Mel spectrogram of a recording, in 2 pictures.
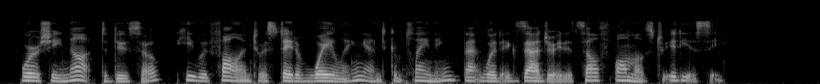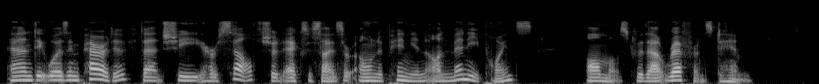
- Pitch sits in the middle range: Yes, medium, 170 Hz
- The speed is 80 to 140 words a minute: No, average, 155 wpm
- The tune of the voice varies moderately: Yes, average, 4.0 semitones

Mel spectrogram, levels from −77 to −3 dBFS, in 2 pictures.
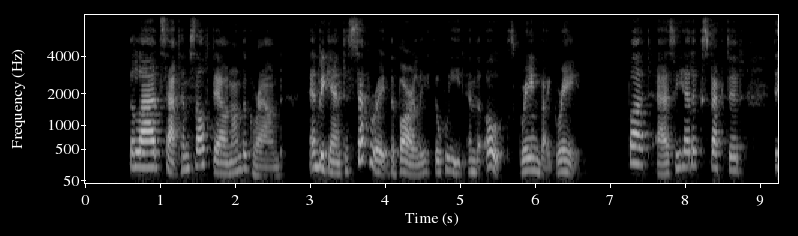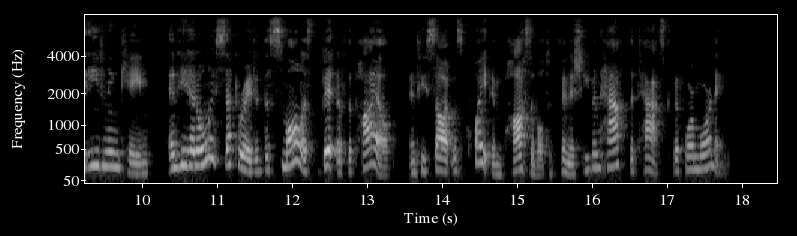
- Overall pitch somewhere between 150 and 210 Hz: Yes, high, 190 Hz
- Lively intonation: Yes, wide, 7.0 semitones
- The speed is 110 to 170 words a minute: No, average, 180 wpm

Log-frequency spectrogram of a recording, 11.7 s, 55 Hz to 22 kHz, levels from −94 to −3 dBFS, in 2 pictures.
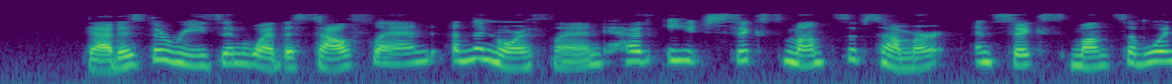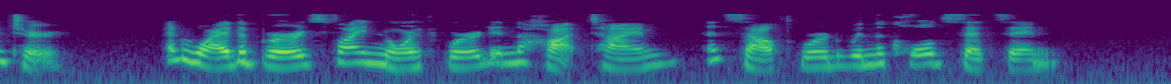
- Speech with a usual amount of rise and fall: No, wide, 6.1 semitones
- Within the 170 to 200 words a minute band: Yes, average, 195 wpm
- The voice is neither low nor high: No, high, 240 Hz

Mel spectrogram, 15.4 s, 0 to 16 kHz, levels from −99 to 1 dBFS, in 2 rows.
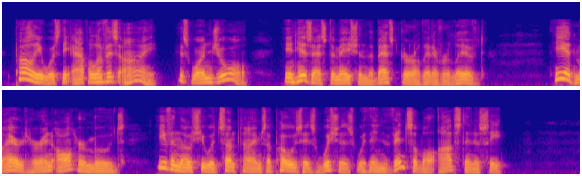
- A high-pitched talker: No, low, 105 Hz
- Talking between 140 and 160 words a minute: Yes, average, 145 wpm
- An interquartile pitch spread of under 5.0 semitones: No, wide, 5.4 semitones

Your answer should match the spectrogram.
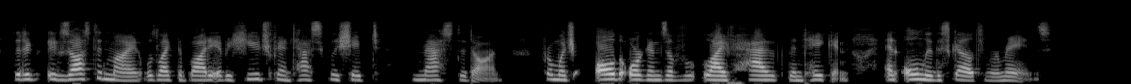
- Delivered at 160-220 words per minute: No, average, 150 wpm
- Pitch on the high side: Yes, high, 210 Hz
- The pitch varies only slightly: Yes, narrow, 2.2 semitones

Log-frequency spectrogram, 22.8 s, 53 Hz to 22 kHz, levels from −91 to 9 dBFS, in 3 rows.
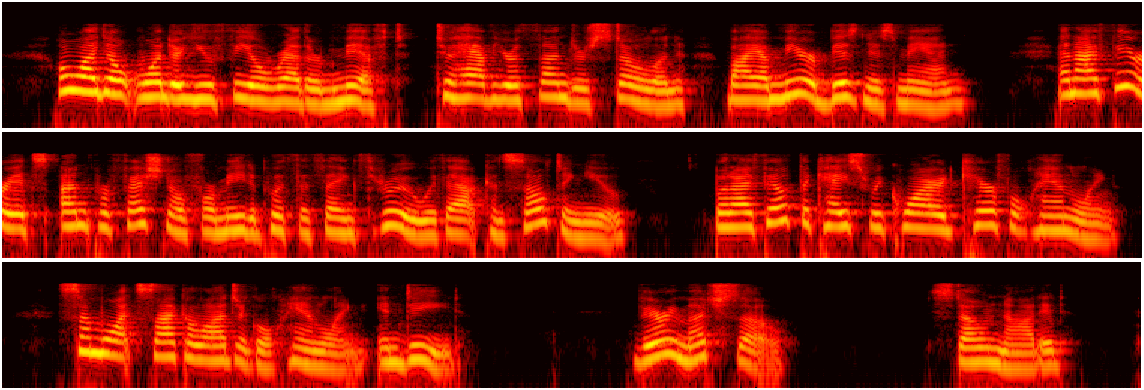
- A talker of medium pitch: No, high, 205 Hz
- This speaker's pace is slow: Yes, slow, 125 wpm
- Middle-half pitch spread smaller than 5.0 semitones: No, average, 5.3 semitones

